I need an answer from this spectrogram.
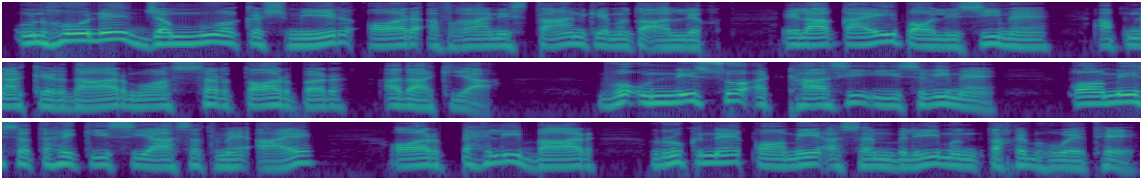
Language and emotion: Urdu, neutral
